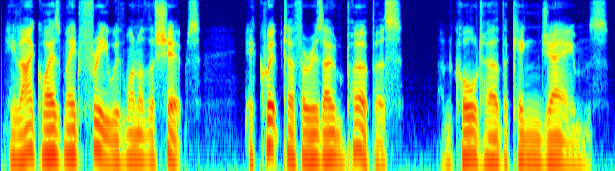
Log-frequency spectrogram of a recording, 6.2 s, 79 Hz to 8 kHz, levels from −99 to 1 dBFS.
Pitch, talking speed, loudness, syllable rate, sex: 100 Hz, 205 wpm, -20 LUFS, 5.9 syllables/s, male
